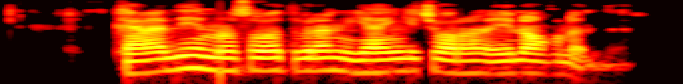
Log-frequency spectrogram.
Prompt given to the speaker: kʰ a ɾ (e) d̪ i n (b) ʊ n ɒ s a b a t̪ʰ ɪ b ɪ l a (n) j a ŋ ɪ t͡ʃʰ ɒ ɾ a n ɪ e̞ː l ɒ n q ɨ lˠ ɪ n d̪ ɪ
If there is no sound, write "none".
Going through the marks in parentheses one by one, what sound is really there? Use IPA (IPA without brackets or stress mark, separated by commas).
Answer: a, m, n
